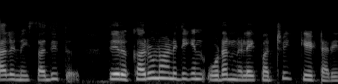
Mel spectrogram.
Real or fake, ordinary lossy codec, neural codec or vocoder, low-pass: fake; none; codec, 16 kHz, 1 kbps, X-Codec, HuBERT features, trained on LibriSpeech; none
